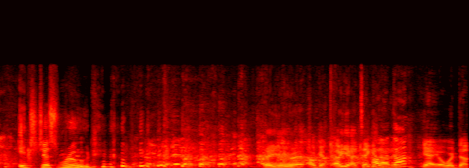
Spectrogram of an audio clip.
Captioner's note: laughter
